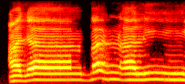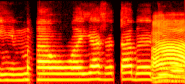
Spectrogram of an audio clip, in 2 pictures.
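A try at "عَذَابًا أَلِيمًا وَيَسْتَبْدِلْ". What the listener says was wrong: Maunya itu ingat idgham bi gunnah. Ini tadi kecepatan, Pak. Iya, di wawunya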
